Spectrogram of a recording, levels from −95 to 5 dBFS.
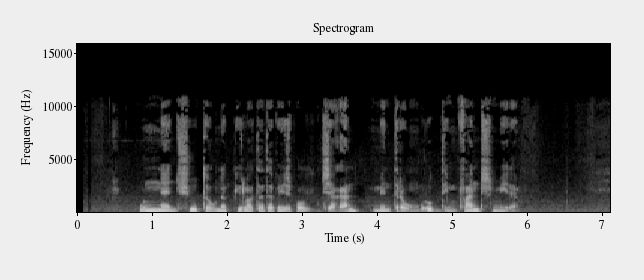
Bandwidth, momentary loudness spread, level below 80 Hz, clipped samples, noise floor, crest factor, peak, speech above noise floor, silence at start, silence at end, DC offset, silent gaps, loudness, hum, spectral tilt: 11.5 kHz; 8 LU; -54 dBFS; under 0.1%; -58 dBFS; 18 dB; -8 dBFS; 34 dB; 0.8 s; 1.25 s; under 0.1%; none; -25 LUFS; none; -7 dB/octave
